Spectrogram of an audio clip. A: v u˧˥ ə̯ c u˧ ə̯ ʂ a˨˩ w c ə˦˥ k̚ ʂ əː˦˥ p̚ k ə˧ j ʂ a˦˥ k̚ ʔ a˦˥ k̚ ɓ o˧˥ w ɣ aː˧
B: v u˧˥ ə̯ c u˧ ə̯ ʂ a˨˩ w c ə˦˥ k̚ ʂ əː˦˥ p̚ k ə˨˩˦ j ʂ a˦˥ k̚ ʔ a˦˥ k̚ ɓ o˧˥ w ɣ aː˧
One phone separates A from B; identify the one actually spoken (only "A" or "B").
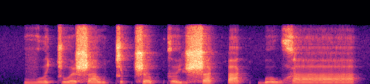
B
